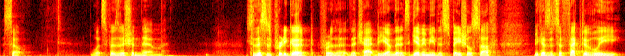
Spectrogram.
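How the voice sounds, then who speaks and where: Male game commentator, notably low-pitched, casual and rambling, talking himself through each decision. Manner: rambling, musing to himself as he works. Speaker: solo tabletop role-player and host. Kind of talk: casual think-aloud gameplay commentary.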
